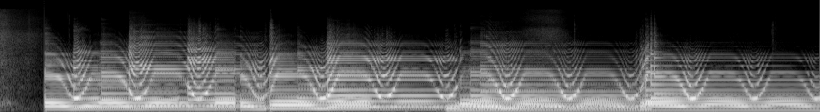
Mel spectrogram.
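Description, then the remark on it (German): Sustained electric guitar chords run through a flanger pedal with its feedback control turned fully up, a loud metallic jet-like whoosh sweeping up and down in a steady, repeating cycle as the chords change, with no voices. “Ja gut, also um die, um die Sache kurz zu machen, ich würde sagen, der Flanger klingt wie ein Flanger klingen soll.”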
